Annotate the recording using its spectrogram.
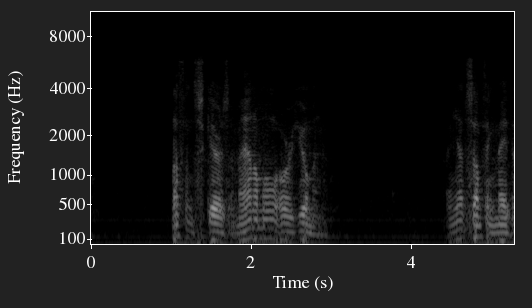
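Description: A younger man speaks calmly, close by.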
